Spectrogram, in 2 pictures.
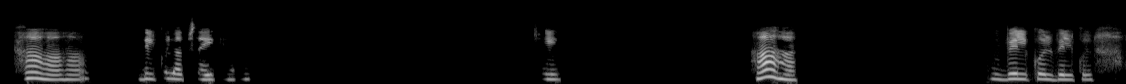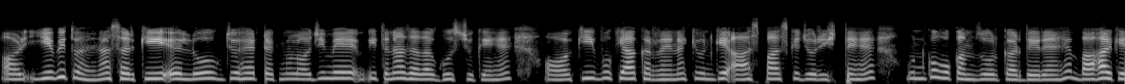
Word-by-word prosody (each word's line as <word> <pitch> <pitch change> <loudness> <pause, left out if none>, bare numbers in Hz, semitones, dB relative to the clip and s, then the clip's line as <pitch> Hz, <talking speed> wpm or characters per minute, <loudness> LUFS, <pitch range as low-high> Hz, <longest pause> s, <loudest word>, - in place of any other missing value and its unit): हाँ, 285 -1 +1
हाँ, 225 -2 -2
हाँ। 225 +4 -9 0.5
बिल्कुल, 255 +2 -4
आप 235 - -6
सही 225 -1 -2
कह 220 0 -21
रहे। 240 - -18 3.0
जी। 235 -1 -4 1.9
हाँ, 335 +6 +6
हाँ। 215 -2 -2 2.0
बिल्कुल, 240 0 +1
बिल्कुल। 220 0 -5 0.4
और 240 0 -1
ये 275 +2 +4
भी 340 +4 +4
तो 300 - -3
है 220 -5 -4
ना 255 +4 -1
सर 260 -2 +3
कि 265 0 +9
अ, - - +3
लोग 255 +1 -2
जो 275 - 0
हैं 270 0 0
टेक्नोलॉजी 245 +1 -3
में 280 -3 +2
इतना 270 +1 0
ज़्यादा 245 -2 0
घुस 230 +1 -5
चुके 225 -1 -3
हैं 230 +5 -1 0.3
औ 220 +1 -4
कि 285 +1 +3
वो 290 0 -6
क्या 270 -2 +5
कर 250 -2 -2
रहे 225 +1 -2
हैं 225 - 0
ना 250 +2 -1
कि 275 - -6
उनके 260 +1 +2
आस-पास 245 +2 0
के 265 - -3
जो 240 +1 -4
रिश्ते 225 -3 0
हैं 255 +6 0 0.4
उनको 275 +5 -4
वो 290 - -1
कमज़ोर 235 -2 -1
कर 225 -2 0
दे 220 +1 +1
रहे 220 0 +1
हैं, 295 +4 -5
बाहर 250 +4 +5
के 255 - +3
245 Hz, 150 wpm, -22 LUFS, 230-270 Hz, 3.0 s, कि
